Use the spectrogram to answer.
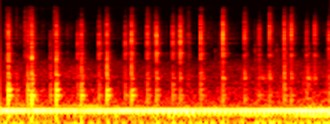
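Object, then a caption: Clear plastic tumbler lid tapped with fingernails. Long acrylic nails tap and scratch a clear plastic lid on a metal tumbler, giving a rapid run of sharp, bright clicks. A steady low hum runs underneath the whole time.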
